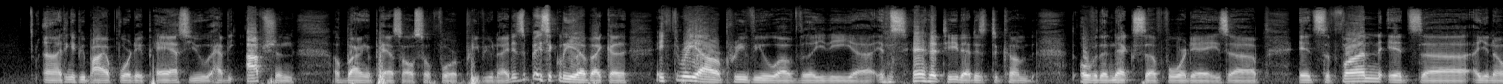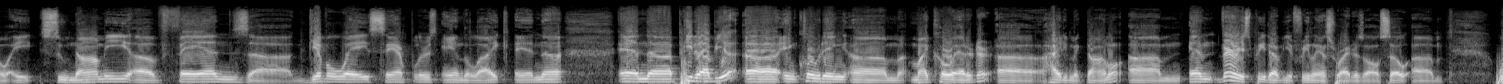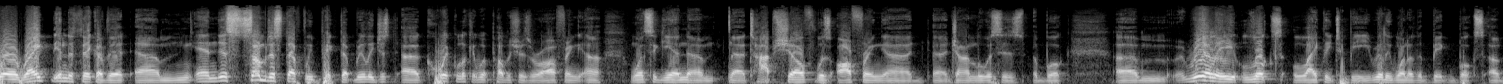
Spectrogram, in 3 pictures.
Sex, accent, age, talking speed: male, American, 50-69, 180 wpm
